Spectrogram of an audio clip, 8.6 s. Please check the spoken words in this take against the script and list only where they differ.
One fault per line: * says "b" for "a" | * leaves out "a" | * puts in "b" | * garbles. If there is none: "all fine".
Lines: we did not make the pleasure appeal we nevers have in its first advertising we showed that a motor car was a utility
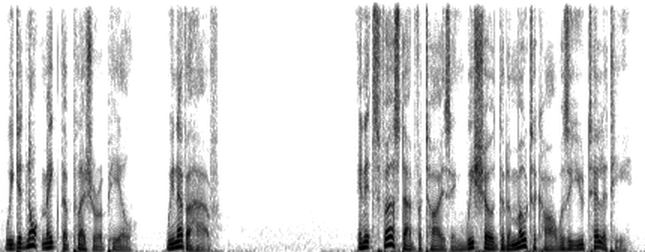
* says "never" for "nevers"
